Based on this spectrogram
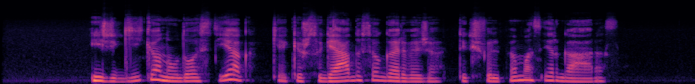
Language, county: Lithuanian, Kaunas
